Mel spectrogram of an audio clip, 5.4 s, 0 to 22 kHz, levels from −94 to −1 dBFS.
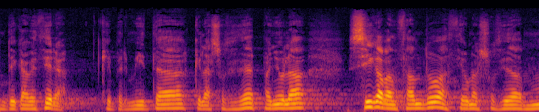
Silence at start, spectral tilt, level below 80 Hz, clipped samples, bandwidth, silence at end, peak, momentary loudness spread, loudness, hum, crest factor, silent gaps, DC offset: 0 s; -5.5 dB/octave; -64 dBFS; under 0.1%; 15.5 kHz; 0 s; -6 dBFS; 16 LU; -23 LUFS; none; 18 dB; none; under 0.1%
